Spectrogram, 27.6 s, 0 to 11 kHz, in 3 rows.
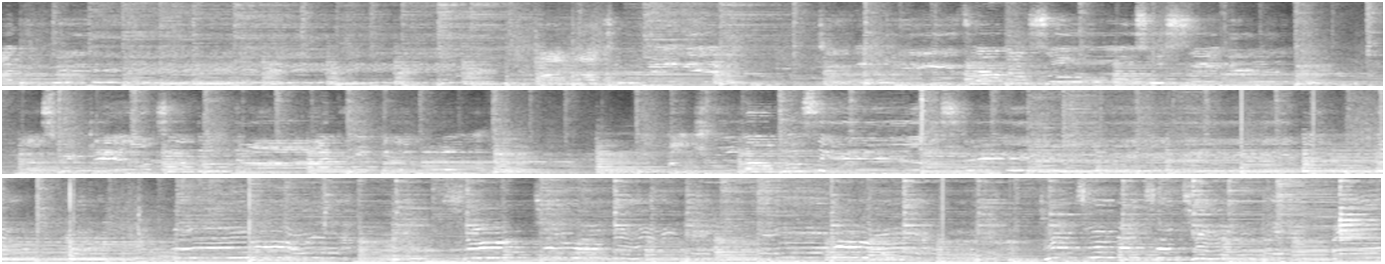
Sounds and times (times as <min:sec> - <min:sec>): Music: 0:00.0 - 0:27.6.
